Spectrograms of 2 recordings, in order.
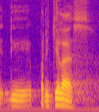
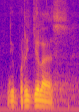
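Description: Both takes have the same delivery.

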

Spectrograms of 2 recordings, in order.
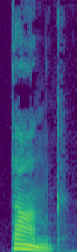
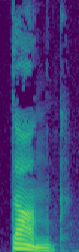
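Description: First: The t is released with little air. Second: The t is released with little air.

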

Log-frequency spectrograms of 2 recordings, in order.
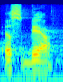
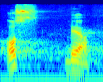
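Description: First: The word begins with an i vowel. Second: The word begins with a u vowel. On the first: "اكسر الهمزة" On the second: "انزل كده على الضمة برضه"

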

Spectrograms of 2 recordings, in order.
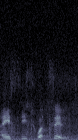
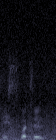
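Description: First: It is said firmly, like a command. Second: It is said meekly, like a submissive hope. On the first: It is an order that it be so. The speaker calls it right. "c'est un ordre" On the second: It is only a hope that it will be so. The speaker calls it wrong. "l'humain le dit en soumission"

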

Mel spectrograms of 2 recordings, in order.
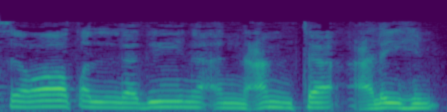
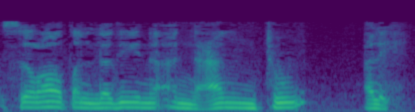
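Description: First: The word an'amt ends in a short 'a' vowel. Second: The word an'amt ends in a short 'u' vowel. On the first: God is addressed as the one who bestowed favor. The speaker calls it right. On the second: The speaker claims to have bestowed the favor. The speaker calls it wrong.

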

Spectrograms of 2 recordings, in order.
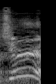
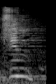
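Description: First: The syllable ends with an r-coloured sound. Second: The syllable ends without an r-coloured sound. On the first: The speaker calls it wrong. "什么叫今儿啊" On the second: The speaker calls it right. "正字读今"

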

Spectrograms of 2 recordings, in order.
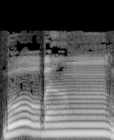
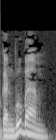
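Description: First: The M sound is muffled and faint. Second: The M sound is full and clear. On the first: The speaker calls it right. "bunyi M, tapi ada samar" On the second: The speaker calls it wrong.

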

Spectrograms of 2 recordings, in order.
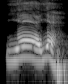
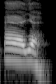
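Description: First: The word begins with a y sound. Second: The word begins with a glottal stop. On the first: The speaker calls it right. "سنقول يايه" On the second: The speaker calls it wrong. "ولا نقول آيه"

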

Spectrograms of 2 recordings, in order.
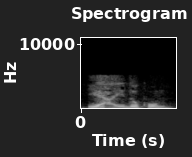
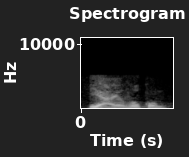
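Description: The two takes are said the same way.

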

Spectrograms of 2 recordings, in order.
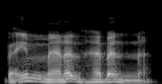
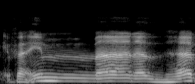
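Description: First: The word ends with a doubled n sound. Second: The word ends without any n sound. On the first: The reading continues past the word. "لكن أنا عندي نون مشددة" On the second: The reader stops on the word. "لذلك عندما نقف عليها ستصبح"

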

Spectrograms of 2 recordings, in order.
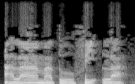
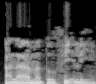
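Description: First: The final word ends in an a vowel. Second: The final word ends in an i vowel. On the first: The speaker calls it wrong. "enggak boleh dibaca" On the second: The speaker calls it right. "Harus dibaca"

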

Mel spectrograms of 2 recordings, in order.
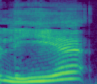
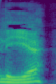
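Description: First: The syllable 爷 is fully stressed. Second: The syllable 爷 is light and unstressed. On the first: The speaker is not a Beijing local. "他是把爷字中毒" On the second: The speaker is a Beijing local. "这是轻读"

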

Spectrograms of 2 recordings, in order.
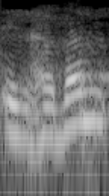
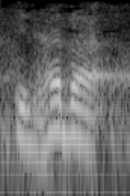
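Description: First: The word ends with an n sound. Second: The word ends with a long a. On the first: The speaker continues without stopping. "في الوصل تنطق نونا" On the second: The speaker stops on this word. "وإذا وقفت تقول"

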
